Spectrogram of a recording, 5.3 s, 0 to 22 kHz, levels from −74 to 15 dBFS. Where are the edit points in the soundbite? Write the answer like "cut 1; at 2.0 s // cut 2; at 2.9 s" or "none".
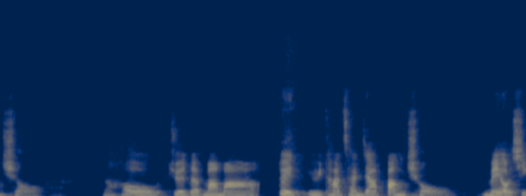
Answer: cut 1; at 2.7 s

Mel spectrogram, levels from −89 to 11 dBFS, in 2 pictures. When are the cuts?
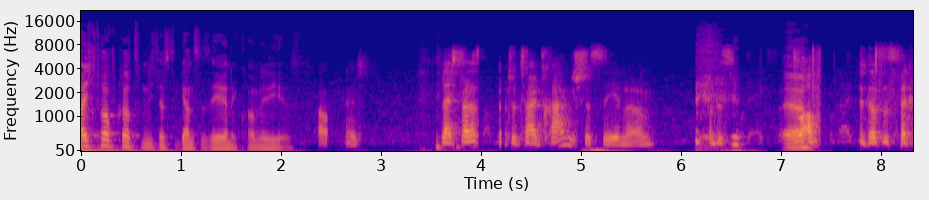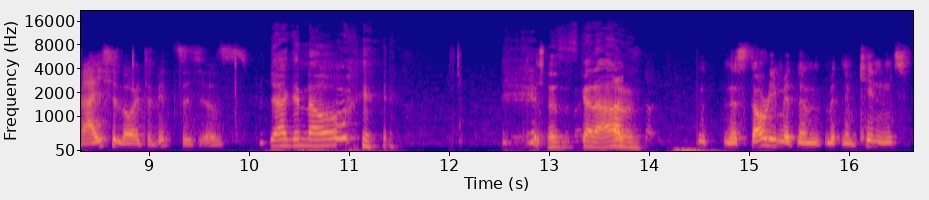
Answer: cut 1; at 2.2 s

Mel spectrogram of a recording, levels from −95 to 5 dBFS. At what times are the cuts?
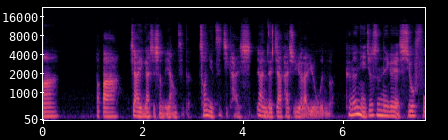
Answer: cut 1; at 4.2 s

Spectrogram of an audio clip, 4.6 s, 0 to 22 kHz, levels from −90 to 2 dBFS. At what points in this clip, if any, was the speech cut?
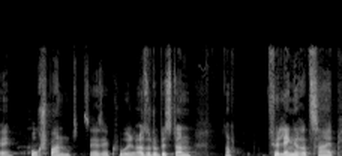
cut 1; at 1.8 s

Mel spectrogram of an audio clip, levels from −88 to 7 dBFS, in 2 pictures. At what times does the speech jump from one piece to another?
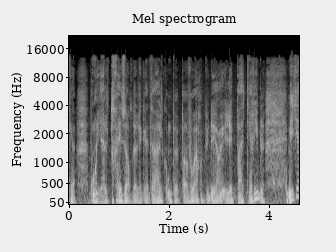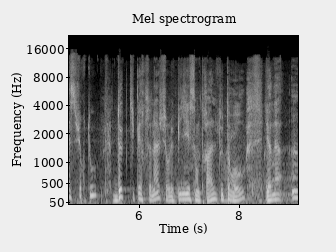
none

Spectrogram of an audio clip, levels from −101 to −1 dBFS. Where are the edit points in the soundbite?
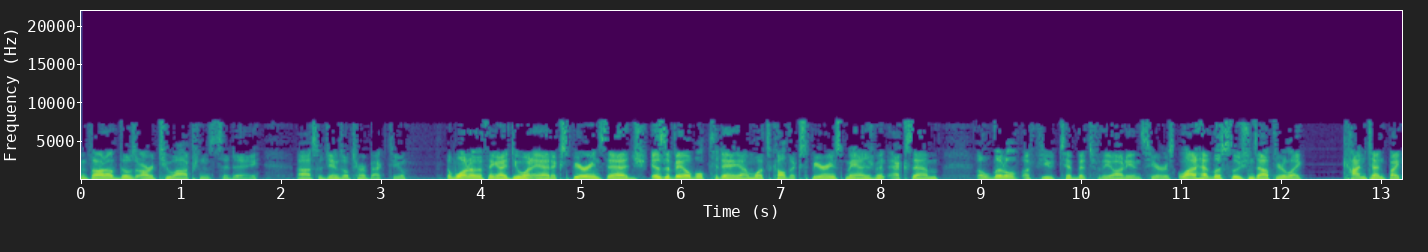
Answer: cut 1; at 3.5 s // cut 2; at 8.9 s // cut 3; at 10.9 s

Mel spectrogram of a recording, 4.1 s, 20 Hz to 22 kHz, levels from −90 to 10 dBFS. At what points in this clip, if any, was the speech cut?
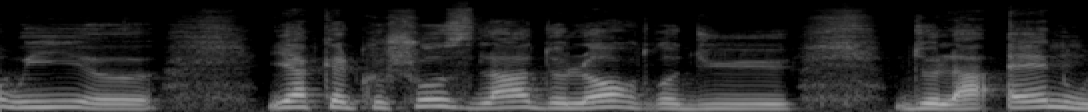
none

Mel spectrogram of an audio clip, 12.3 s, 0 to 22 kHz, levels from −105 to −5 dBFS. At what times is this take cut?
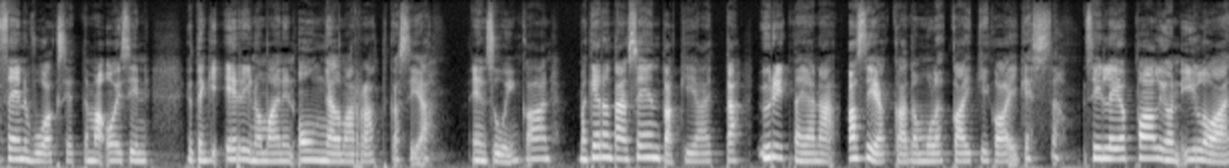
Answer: cut 1; at 5.7 s

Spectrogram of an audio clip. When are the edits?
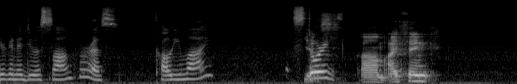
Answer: cut 1; at 3.5 s

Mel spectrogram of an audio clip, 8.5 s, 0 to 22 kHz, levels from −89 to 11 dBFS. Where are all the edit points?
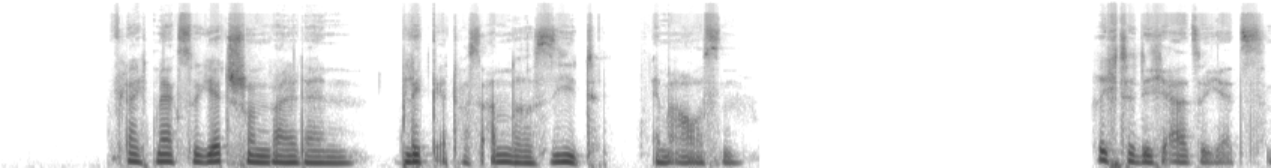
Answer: cut 1; at 1.8 s

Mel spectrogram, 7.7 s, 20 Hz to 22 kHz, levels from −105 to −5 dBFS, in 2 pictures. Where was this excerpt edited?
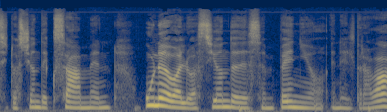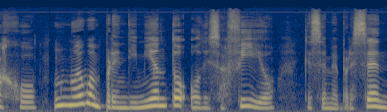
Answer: cut 1; at 1.4 s // cut 2; at 4.3 s

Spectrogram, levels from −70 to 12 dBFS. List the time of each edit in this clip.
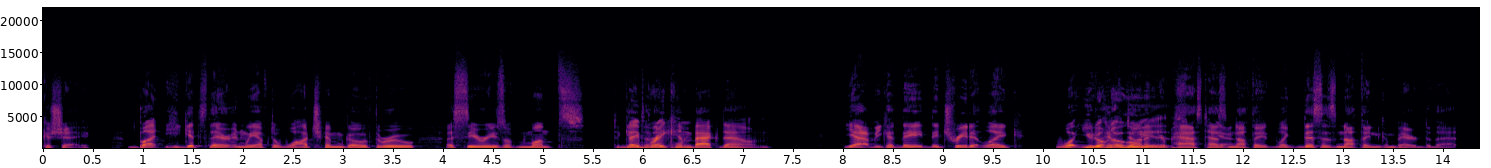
none

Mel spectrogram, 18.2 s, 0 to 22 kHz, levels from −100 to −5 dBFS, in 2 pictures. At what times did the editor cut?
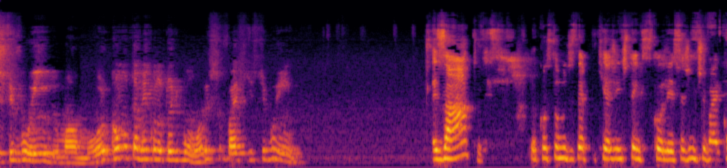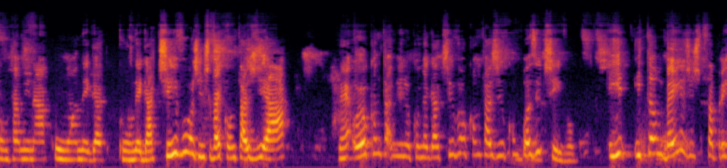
none

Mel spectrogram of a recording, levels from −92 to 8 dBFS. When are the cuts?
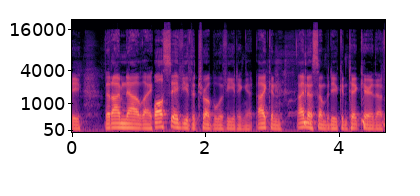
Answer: cut 1; at 1.2 s

